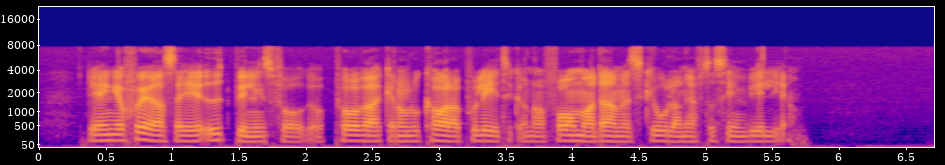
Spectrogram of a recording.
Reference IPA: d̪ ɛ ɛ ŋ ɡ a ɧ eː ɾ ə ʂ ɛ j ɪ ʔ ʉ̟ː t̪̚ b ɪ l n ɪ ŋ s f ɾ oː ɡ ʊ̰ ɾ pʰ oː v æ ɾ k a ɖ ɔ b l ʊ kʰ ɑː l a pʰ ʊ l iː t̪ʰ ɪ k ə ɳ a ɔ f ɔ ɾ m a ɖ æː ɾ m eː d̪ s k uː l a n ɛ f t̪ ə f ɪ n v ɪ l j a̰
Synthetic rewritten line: d̪ ɛ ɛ ŋ ɡ a ɧ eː ɾ a ʂ ɛ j ɪ ʔ ʉ̟ː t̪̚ b ɪ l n ɪ ŋ s f ɾ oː ɡ ʊ̰ ɾ pʰ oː v æ ɾ k a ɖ ɔ m l ʊ kʰ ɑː l a pʰ ʊ l iː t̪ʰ ɪ k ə ɳ a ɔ f ɔ ɾ m a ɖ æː ɾ m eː d̪ s k uː l a n ɛ f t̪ ə ʂ ɪ n v ɪ l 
